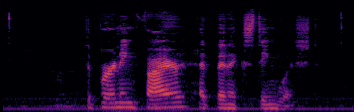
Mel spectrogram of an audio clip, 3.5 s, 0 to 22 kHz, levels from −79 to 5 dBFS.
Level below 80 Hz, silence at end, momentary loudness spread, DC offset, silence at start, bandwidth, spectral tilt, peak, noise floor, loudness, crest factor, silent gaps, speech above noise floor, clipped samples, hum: -70 dBFS; 0.45 s; 20 LU; under 0.1%; 0.55 s; 16 kHz; -3 dB/octave; -14 dBFS; -59 dBFS; -32 LUFS; 22 dB; none; 26 dB; under 0.1%; none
